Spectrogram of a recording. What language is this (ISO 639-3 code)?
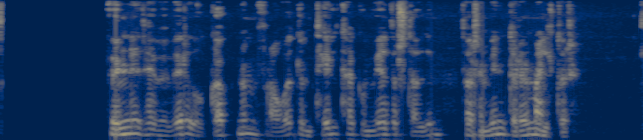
isl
